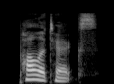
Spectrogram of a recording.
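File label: "scandal", American; politics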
